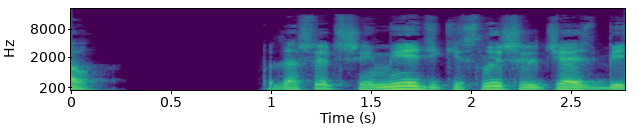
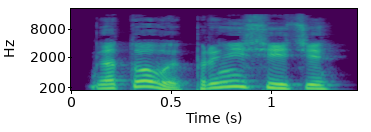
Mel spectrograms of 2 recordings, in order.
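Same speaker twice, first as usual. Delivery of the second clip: imperious plummy grande dame; 9 semitones higher than usual. Acted. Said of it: "надменно произнесла Малиновская".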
